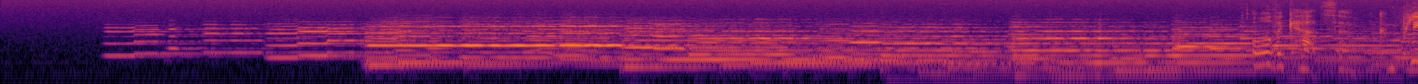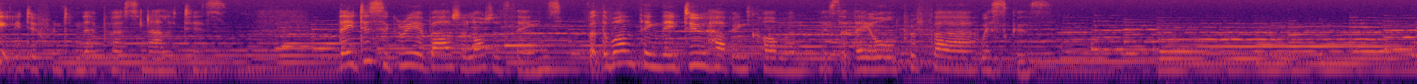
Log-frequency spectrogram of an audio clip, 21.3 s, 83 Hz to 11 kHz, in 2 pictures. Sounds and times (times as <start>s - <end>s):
French horn: 0.8s - 21.2s
Television: 8.6s - 19.4s.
